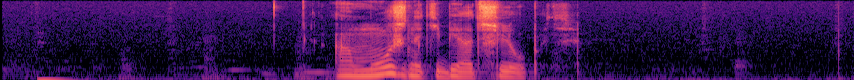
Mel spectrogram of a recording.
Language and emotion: Russian, neutral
